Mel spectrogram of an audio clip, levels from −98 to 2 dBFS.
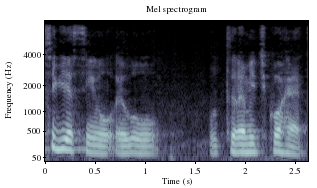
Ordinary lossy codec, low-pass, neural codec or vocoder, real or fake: none; 7.2 kHz; codec, 16 kHz, 8 kbps, FreqCodec, smaller model; fake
